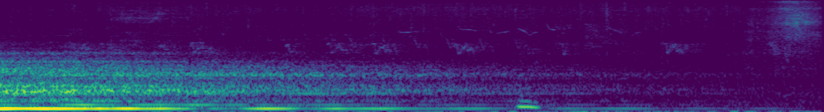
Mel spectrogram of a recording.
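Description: A single low gong-like tone from the film's background score, with a deep hum and a cluster of higher overtones, slowly dying away.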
